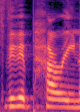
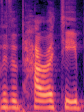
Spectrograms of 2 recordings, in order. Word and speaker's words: viviparity: Yeah, so I'm saying it wrong. It's viviparity, not viviparity. But yeah, go and look up viviparity tomatoes.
